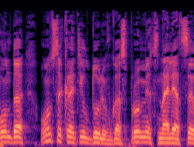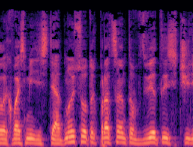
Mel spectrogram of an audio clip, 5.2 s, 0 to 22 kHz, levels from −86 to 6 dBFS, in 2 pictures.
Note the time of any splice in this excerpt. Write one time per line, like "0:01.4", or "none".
none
